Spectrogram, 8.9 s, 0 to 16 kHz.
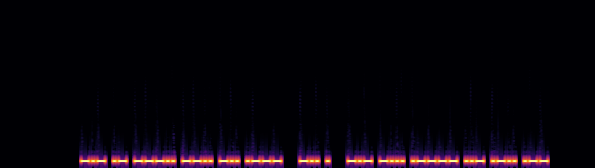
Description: Morse code, heard as a keyed tone, about 30 wpm, 700 Hz. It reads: KA8ZDJ DE KB1ULW
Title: USA Callsign DE Callsign 30wpm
